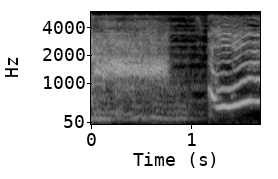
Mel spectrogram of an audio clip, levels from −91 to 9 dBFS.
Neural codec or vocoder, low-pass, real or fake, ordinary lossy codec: codec, 16 kHz, 4 kbps, FreqCodec, larger model; 5.4 kHz; fake; none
